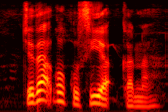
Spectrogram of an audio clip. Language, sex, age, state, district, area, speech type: Santali, male, 45-60, West Bengal, Purulia, rural, spontaneous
